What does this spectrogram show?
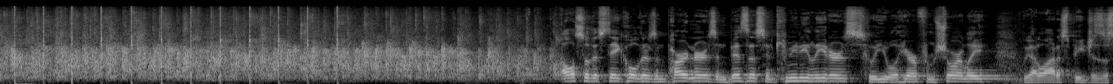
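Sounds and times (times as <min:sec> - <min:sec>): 
audience applause: 0:00.0 - 0:05.9
speech: 0:05.6 - 0:11.1.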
